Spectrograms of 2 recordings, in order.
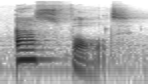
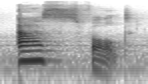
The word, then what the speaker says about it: asphalt: Asphalt. It's a very strong S sound. S. Asphalt.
